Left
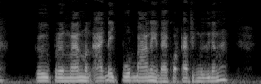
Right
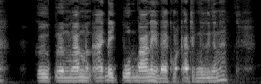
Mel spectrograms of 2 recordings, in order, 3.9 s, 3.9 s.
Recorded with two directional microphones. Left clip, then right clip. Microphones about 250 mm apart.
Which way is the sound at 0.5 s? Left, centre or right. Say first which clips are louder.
Right 5 dB; centre.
